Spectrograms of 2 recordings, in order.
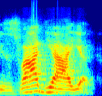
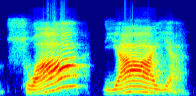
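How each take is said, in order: First: The consonant after the s sounds like v. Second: The consonant after the s sounds like w. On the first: The speaker calls it wrong. "as pessoas costumam fazer isso" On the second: The speaker calls it right. "esse V tem som de U"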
